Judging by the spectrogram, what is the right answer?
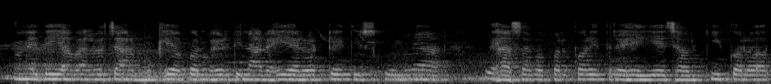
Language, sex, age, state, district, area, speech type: Maithili, female, 45-60, Bihar, Madhubani, rural, spontaneous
